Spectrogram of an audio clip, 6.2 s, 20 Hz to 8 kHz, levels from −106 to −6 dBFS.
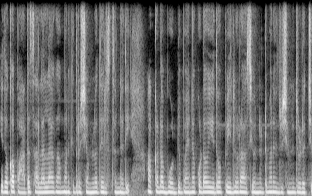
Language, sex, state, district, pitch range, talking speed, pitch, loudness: Telugu, female, Andhra Pradesh, Guntur, 190-200 Hz, 210 wpm, 195 Hz, -16 LUFS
